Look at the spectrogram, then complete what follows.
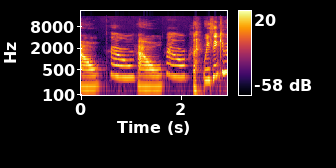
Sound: meowing

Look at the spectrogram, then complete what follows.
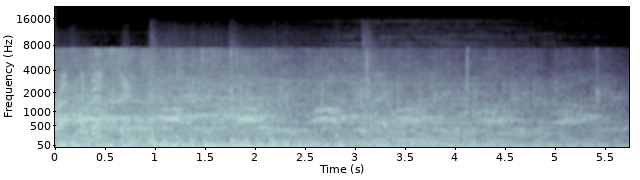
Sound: Crowd chanting "Walshy"

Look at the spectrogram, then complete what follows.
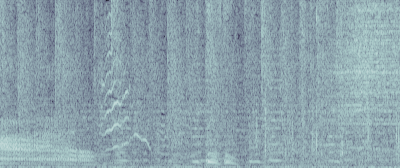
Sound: laughing

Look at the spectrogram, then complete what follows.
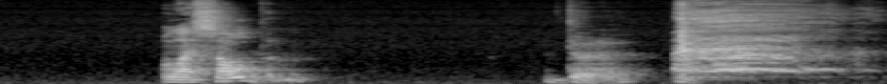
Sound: laughs

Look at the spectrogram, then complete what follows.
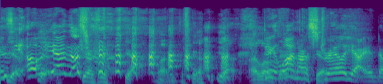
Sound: both laugh

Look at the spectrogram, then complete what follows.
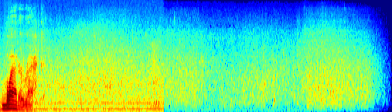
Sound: waves crashing

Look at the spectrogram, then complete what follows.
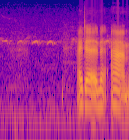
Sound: birds calling

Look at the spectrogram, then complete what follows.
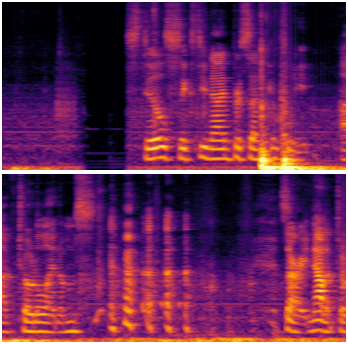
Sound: laughs

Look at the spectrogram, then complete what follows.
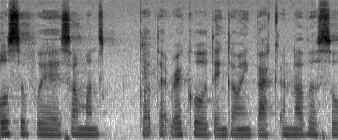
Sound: none

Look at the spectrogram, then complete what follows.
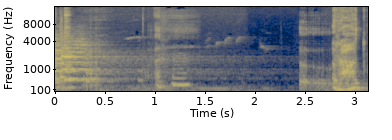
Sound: birds chirping

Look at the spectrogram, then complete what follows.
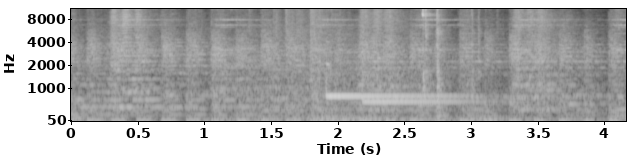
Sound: doorbell ringing

